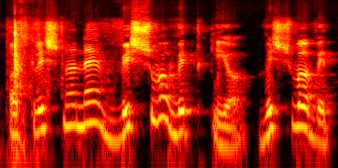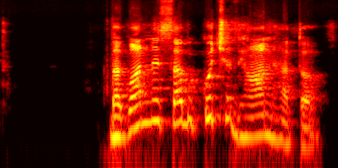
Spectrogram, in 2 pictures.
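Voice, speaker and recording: Slow sing-song preacher. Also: male voice, high voice. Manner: slow, sing-song storytelling with Sanskrit verses and acted voices. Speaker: preacher telling scripture stories. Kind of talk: devotional story sermon. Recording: dull lo-fi recording.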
